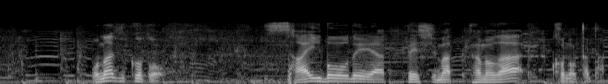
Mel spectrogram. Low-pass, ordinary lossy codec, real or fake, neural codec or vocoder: 7.2 kHz; none; fake; codec, 16 kHz, 4 kbps, X-Codec, HuBERT features, trained on balanced general audio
